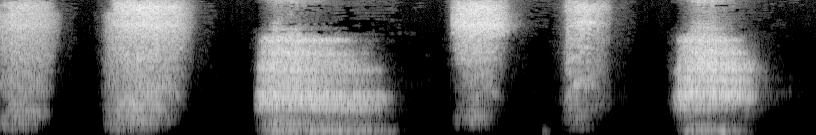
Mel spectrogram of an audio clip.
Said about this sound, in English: so your inhale is very active and your exhale is more passive. So that's why we sound like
